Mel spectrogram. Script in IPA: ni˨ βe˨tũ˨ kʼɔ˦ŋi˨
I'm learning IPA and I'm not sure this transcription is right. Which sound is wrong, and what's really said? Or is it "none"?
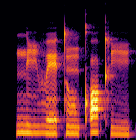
ŋ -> kʼ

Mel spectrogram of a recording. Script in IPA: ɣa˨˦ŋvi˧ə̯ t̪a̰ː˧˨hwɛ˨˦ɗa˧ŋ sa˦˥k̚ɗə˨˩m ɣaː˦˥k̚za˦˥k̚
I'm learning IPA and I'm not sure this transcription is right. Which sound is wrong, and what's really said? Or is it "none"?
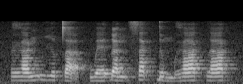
none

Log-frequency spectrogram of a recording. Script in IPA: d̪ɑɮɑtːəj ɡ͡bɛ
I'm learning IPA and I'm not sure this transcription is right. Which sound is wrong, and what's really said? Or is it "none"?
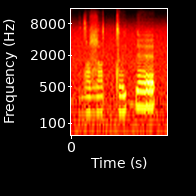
none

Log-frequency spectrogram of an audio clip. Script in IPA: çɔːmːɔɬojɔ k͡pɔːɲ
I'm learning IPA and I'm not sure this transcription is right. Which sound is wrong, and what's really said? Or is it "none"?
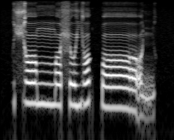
none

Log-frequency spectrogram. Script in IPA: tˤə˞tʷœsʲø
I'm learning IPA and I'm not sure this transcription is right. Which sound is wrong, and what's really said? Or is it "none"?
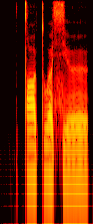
none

